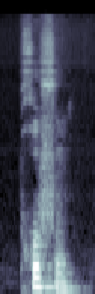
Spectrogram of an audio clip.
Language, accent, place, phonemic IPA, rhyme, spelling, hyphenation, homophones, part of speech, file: French, France, Paris, /pʁɔ.fɔ̃/, -ɔ̃, profond, pro‧fond, profonds, adjective, LL-Q150 (fra)-profond.wav
- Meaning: 1. deep 2. profound 3. rural, small-town, provincial, heartland; authentic, true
